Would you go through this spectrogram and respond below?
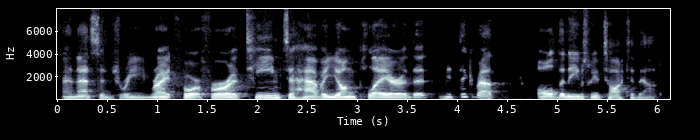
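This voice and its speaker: A man's voice: medium pitch, moderate pace, a bit bright. A man giving sports commentary in conversation, making his points emphatically and slipping into storytelling. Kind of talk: animated baseball talk.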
